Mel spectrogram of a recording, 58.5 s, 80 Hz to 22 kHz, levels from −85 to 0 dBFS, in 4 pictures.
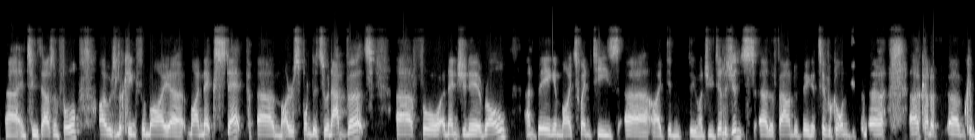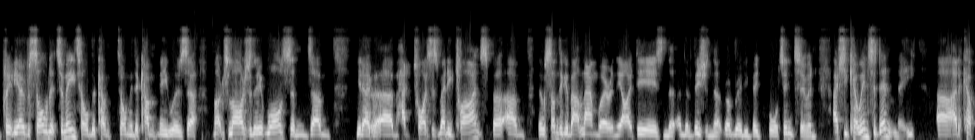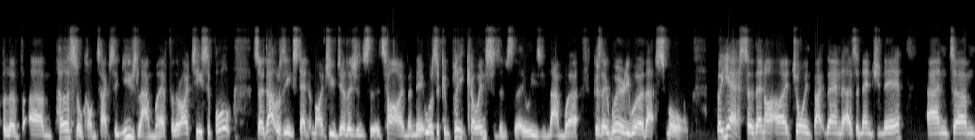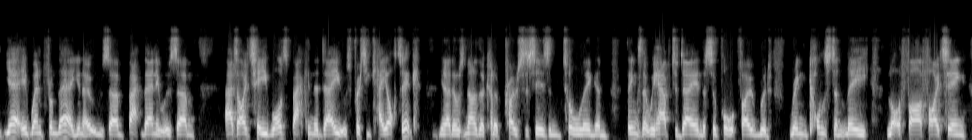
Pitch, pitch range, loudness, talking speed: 135 Hz, 125-150 Hz, -17 LUFS, 220 wpm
